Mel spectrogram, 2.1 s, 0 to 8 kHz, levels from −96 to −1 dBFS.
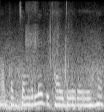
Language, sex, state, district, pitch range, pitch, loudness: Hindi, male, Haryana, Charkhi Dadri, 185-205 Hz, 190 Hz, -11 LUFS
